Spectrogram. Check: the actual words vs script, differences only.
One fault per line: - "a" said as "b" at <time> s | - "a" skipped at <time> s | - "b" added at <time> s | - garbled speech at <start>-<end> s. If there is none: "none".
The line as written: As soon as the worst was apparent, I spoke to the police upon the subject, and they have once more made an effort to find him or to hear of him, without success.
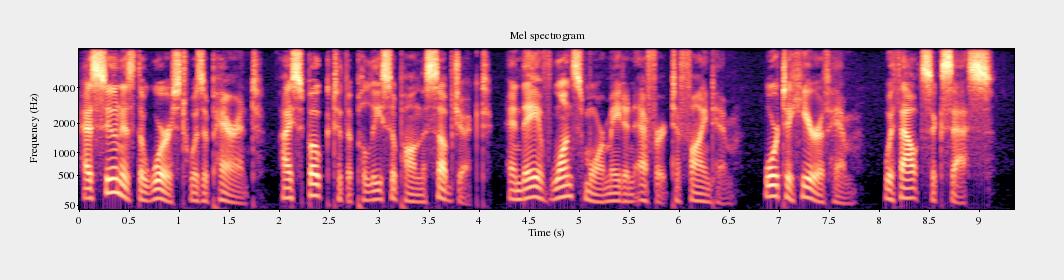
none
